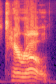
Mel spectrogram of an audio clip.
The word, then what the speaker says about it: tarot: love her with carrot cards huh terot card terrot not carrot cards so now she it's not even yeah it's not even tet it's tarot oh tarot cards R's sister is saying it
